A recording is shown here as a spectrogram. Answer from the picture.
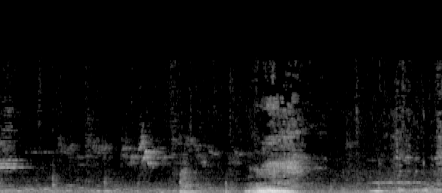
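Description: A German Shepherd puppy makes one short, low vocal sound that falls in pitch, about two and a half seconds in.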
